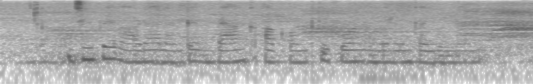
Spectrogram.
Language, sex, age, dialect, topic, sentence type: Telugu, male, 18-24, Southern, banking, statement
